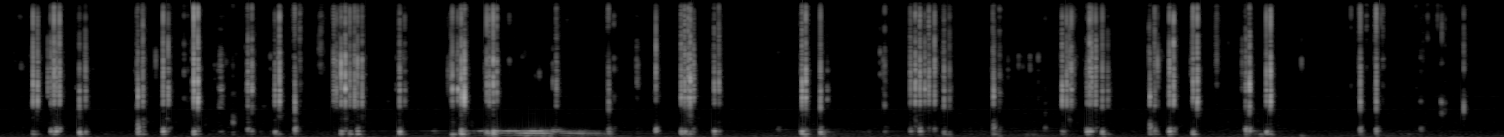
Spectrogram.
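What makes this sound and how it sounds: Fingertips of both hands tap the round plastic keycaps of a pink-red compact plastic mechanical keyboard, making quick, bright clicky keystrokes in uneven bursts. Around five seconds a softer, sustained midrange hum rises under the typing, then fades as the tapping continues.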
